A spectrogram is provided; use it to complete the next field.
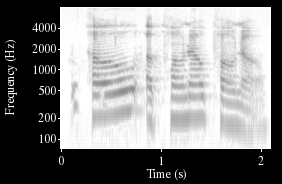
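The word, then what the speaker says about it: Hoʻoponopono: Oponopono, which is HO apostrophe O PONO PONO.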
